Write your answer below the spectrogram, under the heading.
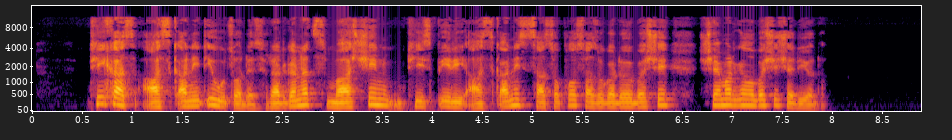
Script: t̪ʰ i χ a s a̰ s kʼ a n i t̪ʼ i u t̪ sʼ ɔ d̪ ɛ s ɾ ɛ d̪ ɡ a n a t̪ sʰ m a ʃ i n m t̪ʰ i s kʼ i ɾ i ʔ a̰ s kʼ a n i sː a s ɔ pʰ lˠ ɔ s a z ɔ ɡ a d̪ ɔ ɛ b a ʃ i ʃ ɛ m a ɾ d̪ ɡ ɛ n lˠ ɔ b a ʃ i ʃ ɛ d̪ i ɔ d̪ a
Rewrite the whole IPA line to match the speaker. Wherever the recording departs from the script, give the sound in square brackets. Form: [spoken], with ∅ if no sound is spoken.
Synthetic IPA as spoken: t̪ʰ i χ a s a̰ s kʼ a n i t̪ʼ i u t̪ sʼ ɔ d̪ ɛ s ɾ [a] d̪ ɡ a n a t̪ sʰ m a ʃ i n m t̪ʰ i s [pʼ] i ɾ i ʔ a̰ s kʼ a n i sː a s ɔ pʰ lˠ ɔ s a z ɔ ɡ a d̪ ɔ ɛ b a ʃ i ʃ ɛ m a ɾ d̪ ɡ ɛ n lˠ ɔ b a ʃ i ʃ ɛ d̪ i ɔ d̪ a

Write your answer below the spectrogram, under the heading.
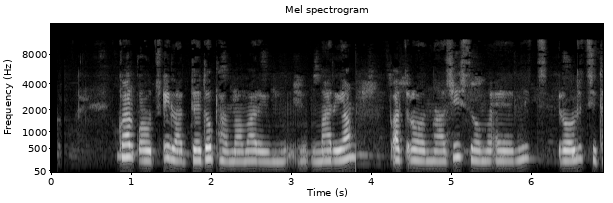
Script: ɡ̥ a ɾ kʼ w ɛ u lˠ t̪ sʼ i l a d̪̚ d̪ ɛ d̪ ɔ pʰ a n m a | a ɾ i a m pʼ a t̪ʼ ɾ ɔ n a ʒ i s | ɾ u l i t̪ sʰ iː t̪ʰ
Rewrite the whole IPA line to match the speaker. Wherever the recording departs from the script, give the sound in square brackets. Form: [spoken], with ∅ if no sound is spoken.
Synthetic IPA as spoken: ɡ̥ a ɾ kʼ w ɛ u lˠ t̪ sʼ i l a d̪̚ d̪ ɛ d̪ ɔ pʰ a n m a | a ɾ i a m pʼ a t̪ʼ ɾ ɔ n a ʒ i s | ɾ [ɔ] l i t̪ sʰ [i] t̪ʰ

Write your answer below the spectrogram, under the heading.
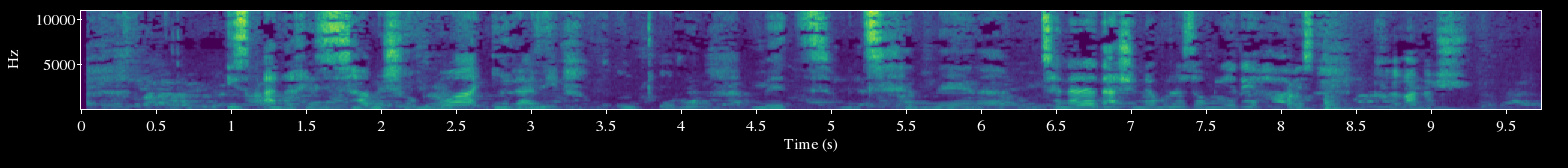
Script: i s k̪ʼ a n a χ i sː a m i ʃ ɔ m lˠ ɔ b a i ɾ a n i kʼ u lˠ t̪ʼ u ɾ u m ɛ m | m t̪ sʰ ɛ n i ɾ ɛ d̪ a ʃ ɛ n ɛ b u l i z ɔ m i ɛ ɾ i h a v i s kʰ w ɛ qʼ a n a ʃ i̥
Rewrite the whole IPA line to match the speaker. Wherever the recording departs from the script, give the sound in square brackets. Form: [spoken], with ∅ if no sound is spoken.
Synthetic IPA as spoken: i s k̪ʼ a n a χ i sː a m i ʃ ɔ [b] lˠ ɔ [∅] a i ɾ a n i kʼ u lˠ t̪ʼ u ɾ u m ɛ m | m t̪ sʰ ɛ n [a] ɾ ɛ d̪ a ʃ ɛ n ɛ b u l i z ɔ m i ɛ ɾ i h a v i s kʰ w ɛ qʼ a n a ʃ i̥

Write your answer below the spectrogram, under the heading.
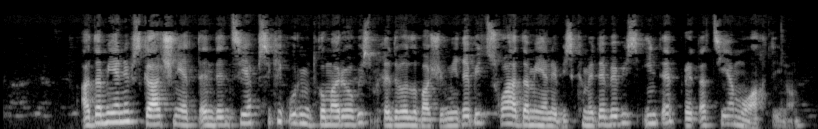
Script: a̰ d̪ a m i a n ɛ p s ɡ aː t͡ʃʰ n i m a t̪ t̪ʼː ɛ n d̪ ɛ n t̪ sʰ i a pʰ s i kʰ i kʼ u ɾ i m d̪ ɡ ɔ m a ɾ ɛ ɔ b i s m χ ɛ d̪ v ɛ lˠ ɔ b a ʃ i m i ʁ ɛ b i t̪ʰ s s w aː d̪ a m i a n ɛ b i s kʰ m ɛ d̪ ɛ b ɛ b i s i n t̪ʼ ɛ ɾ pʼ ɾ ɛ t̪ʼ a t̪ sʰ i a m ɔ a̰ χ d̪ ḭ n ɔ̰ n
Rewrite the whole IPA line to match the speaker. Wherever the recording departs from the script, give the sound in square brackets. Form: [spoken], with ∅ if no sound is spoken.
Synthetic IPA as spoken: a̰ d̪ a m i a n ɛ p s ɡ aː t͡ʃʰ n i [∅] a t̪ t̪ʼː ɛ n d̪ ɛ n t̪ sʰ i a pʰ s i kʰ i kʼ u ɾ i m d̪ ɡ ɔ m a ɾ ɛ ɔ b i s m χ ɛ d̪ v ɛ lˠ ɔ b a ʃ i m i ʁ ɛ b i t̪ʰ s [χ] w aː d̪ a m i a n ɛ b i s kʰ m ɛ d̪ ɛ b ɛ b i s i n t̪ʼ ɛ ɾ pʼ ɾ ɛ t̪ʼ a t̪ sʰ i a m ɔ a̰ χ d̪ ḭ n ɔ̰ n

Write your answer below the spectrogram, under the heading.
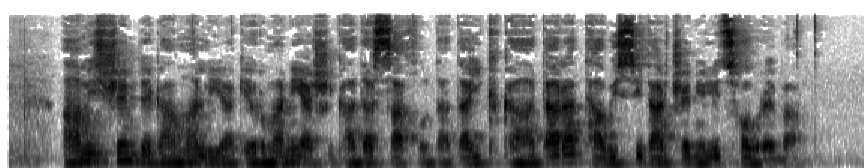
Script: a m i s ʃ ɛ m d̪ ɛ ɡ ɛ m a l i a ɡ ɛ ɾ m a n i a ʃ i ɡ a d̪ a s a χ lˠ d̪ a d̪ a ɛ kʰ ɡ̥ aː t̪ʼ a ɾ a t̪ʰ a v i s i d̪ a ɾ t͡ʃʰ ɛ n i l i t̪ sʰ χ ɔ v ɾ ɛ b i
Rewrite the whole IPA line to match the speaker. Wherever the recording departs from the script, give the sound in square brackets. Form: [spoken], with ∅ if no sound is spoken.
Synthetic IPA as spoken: a m i s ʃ ɛ m d̪ ɛ ɡ [a] m a l i a ɡ ɛ ɾ m a n i a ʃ i ɡ a d̪ a s a χ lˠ d̪ a d̪ a [i] kʰ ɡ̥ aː t̪ʼ a ɾ a t̪ʰ a v i s i d̪ a ɾ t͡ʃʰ ɛ n i l i t̪ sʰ χ ɔ v ɾ ɛ b [a]

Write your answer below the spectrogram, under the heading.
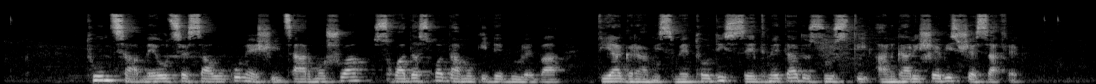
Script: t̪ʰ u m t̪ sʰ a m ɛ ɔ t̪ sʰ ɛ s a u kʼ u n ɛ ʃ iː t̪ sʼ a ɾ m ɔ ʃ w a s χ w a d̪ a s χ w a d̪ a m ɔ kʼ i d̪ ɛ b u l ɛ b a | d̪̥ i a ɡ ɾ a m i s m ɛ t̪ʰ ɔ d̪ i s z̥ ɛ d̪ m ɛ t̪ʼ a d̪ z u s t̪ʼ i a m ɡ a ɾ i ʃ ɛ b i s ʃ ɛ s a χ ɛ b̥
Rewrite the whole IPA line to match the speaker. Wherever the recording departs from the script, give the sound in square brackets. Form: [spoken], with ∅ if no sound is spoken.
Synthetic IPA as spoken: t̪ʰ u m t̪ sʰ a m ɛ ɔ t̪ sʰ ɛ s a u kʼ u n ɛ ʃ [i] t̪ sʼ a ɾ m ɔ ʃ w a s χ w a d̪ a s χ w a d̪ a m ɔ kʼ i d̪ ɛ b u l ɛ b a | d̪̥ i a ɡ ɾ a m i s m ɛ t̪ʰ ɔ d̪ i s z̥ ɛ d̪ m ɛ t̪ʼ a d̪ z u s t̪ʼ i a [ŋ] ɡ a ɾ i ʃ ɛ b i s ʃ ɛ s a χ ɛ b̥

